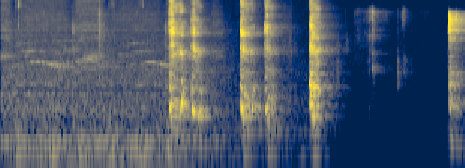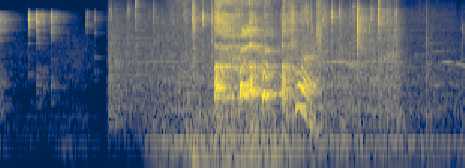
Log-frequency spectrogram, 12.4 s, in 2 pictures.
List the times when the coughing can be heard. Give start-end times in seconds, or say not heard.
2.2-4.3, 9.1-10.5.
